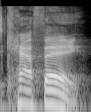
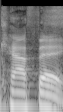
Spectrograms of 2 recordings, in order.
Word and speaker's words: cafe: mom goes no it's cafe it's pronounced a cafe forcefully corrected I was like but it's spelled CAF II it's kaif and she's like it's French I was like whoa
